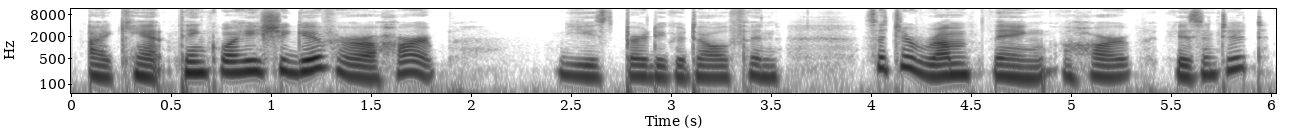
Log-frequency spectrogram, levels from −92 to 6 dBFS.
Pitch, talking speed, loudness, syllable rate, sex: 185 Hz, 210 wpm, -19 LUFS, 5.4 syllables/s, female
